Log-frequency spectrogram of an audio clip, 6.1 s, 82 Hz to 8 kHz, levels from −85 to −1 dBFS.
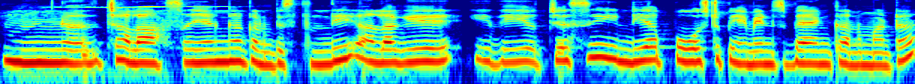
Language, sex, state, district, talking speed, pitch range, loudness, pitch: Telugu, female, Andhra Pradesh, Anantapur, 110 wpm, 260-295 Hz, -15 LUFS, 275 Hz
